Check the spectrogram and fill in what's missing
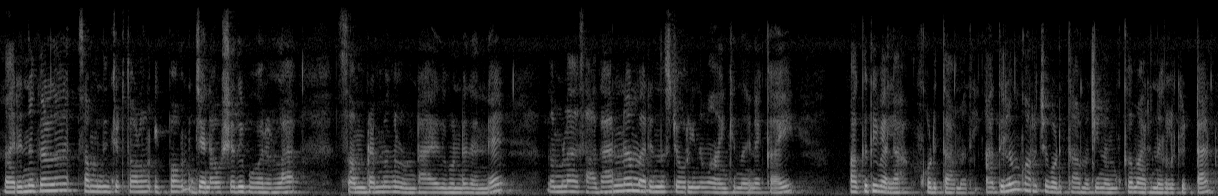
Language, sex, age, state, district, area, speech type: Malayalam, female, 18-30, Kerala, Kollam, rural, spontaneous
